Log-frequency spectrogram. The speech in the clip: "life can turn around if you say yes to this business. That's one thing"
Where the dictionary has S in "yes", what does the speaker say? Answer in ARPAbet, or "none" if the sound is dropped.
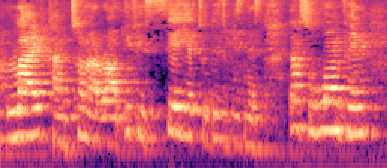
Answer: none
